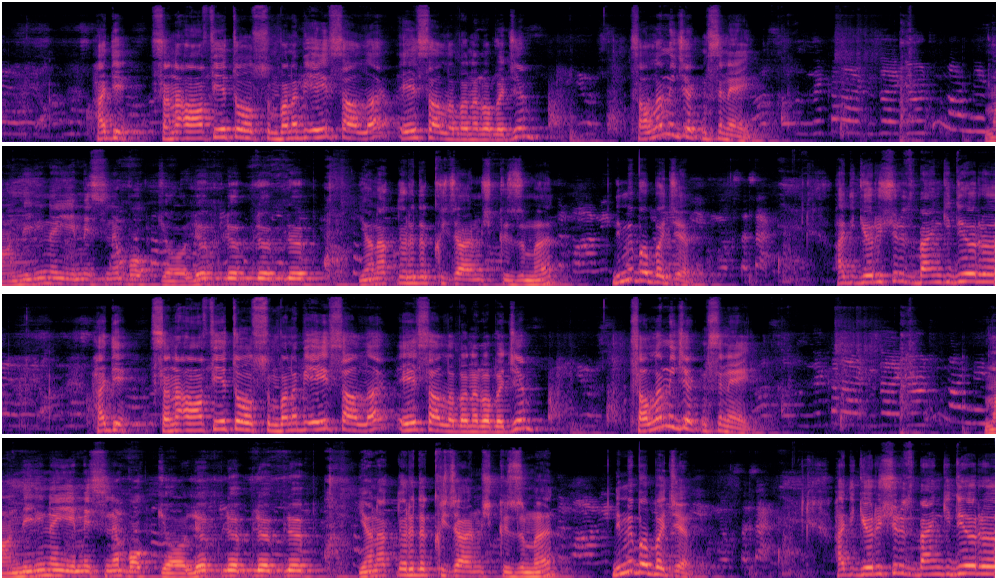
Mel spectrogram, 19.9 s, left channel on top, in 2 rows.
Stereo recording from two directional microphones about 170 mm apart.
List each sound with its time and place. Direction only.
0.9 s a man's voice: 5° right (ahead or behind)
6.3 s a man's voice: centre (ahead or behind)
9.9 s speech: 20° right (ahead or behind)
13.5 s a man's voice: centre (ahead or behind)
18.3 s a man's voice: 5° left (ahead or behind)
